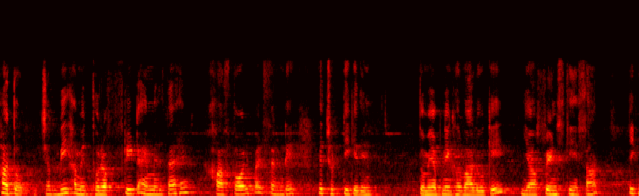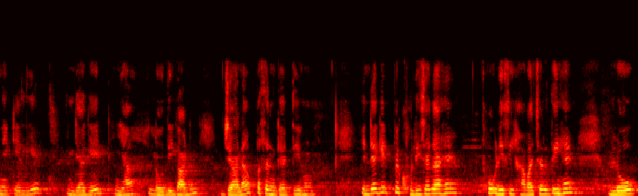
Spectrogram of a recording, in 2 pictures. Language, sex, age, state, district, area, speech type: Urdu, female, 18-30, Delhi, North East Delhi, urban, spontaneous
